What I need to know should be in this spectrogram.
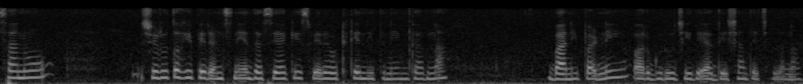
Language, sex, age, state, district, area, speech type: Punjabi, female, 30-45, Punjab, Shaheed Bhagat Singh Nagar, urban, spontaneous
